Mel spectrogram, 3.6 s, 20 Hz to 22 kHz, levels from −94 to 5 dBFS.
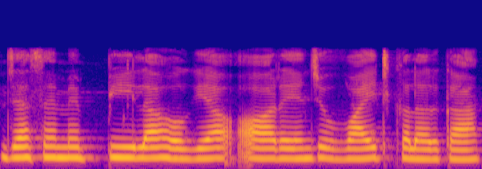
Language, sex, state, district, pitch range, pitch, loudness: Hindi, male, Jharkhand, Garhwa, 200-220 Hz, 210 Hz, -15 LUFS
